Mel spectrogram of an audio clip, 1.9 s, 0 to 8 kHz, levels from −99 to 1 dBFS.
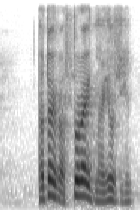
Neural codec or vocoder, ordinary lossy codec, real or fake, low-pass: autoencoder, 22.05 kHz, a latent of 192 numbers a frame, VITS, trained on one speaker; none; fake; 7.2 kHz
